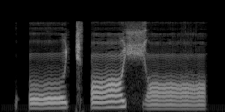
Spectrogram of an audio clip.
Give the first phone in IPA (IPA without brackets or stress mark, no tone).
ʔ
